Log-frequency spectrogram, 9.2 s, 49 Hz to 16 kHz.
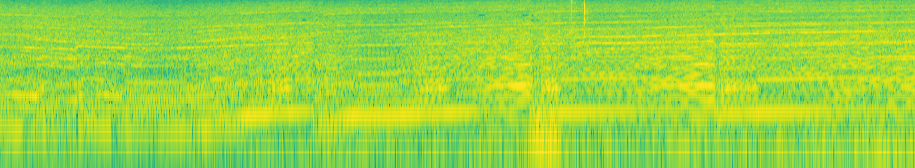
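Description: A race car engine screams through an onboard lap in the F1 Manager 24 video game, with the pitch climbing through the gears, dropping on shifts and braking, then climbing again. It is steady, close and alone.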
